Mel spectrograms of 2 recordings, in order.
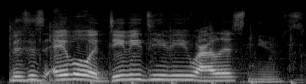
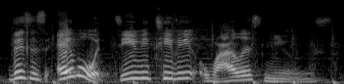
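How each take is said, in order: First: It is said in a flat, unenthusiastic way. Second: It is said in a lively, enthusiastic way. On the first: The speaker calls it wrong. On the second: The speaker calls it right.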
